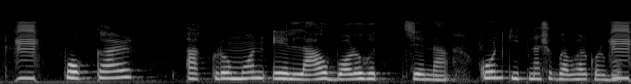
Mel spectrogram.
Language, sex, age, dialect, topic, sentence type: Bengali, female, 18-24, Rajbangshi, agriculture, question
